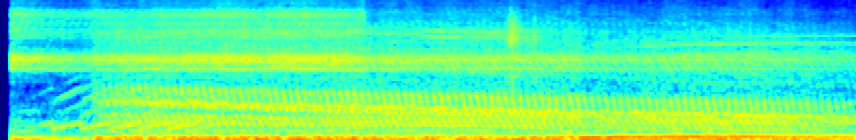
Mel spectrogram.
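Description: Electronic sci-fi sound effect of a spinning machine: a whirring cluster of tones that slides slowly downward in pitch over a heavy low rumble, with a steady high whine above.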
